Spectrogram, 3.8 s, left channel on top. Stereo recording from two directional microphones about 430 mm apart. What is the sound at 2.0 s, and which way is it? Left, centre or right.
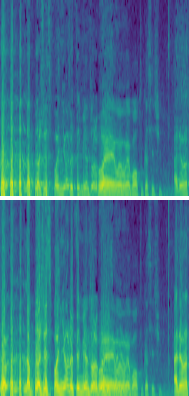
Speech, centre.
